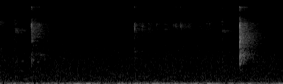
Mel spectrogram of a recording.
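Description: Password typed on a computer keyboard, a few sparse sharp key clicks spaced about a second apart, quiet and close against near silence, no voices.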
